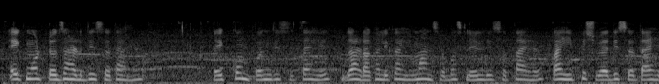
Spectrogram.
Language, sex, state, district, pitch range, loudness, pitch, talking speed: Marathi, female, Maharashtra, Chandrapur, 215-240 Hz, -32 LUFS, 230 Hz, 175 wpm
